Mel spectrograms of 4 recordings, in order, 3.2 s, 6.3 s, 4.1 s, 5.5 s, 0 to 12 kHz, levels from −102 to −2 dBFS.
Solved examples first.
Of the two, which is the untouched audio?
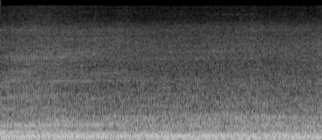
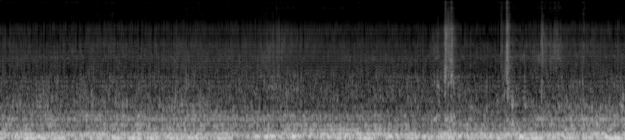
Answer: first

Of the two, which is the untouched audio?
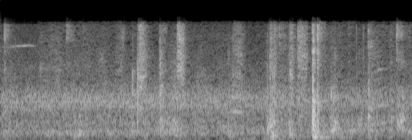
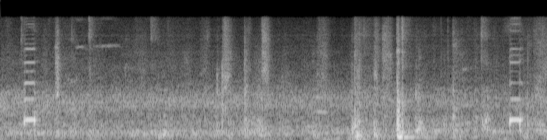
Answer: first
